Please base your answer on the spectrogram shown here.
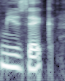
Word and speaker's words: Muzik: His name was Bruce Music. And he talked about these ACE markers. That's a cool name. Yeah. You know, it's funny. It's spelled Muzik, but it's still pronounced music.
